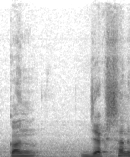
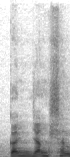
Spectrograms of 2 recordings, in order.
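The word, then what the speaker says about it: conjunction: इसको कुछ हमारे बंधु कनक्शन भी कहते हैं। वह गलत है। उच्चारण कंजक्शन बोलिएगा।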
